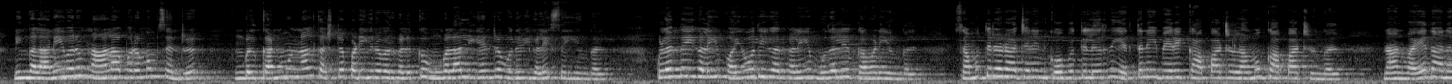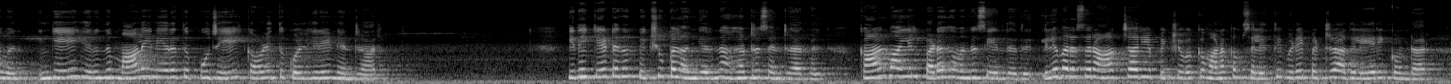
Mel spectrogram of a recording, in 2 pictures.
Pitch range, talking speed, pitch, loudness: 285-335 Hz, 105 wpm, 305 Hz, -18 LUFS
